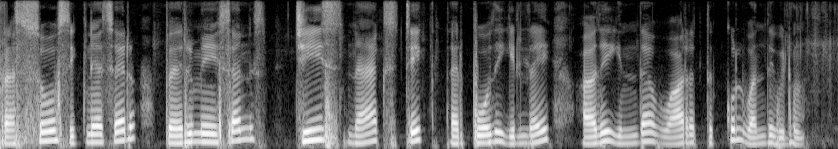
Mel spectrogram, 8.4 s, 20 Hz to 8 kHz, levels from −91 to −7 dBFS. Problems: none marked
